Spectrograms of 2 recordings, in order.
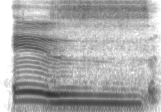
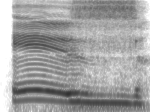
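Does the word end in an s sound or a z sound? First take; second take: z sound; z sound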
